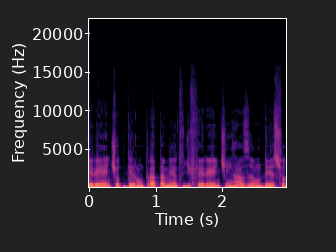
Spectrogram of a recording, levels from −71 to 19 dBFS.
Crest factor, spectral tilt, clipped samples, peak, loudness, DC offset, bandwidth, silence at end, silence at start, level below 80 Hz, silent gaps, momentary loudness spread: 12 dB; -7.5 dB/octave; under 0.1%; 0 dBFS; -13 LUFS; under 0.1%; 11 kHz; 0 s; 0 s; -28 dBFS; none; 3 LU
